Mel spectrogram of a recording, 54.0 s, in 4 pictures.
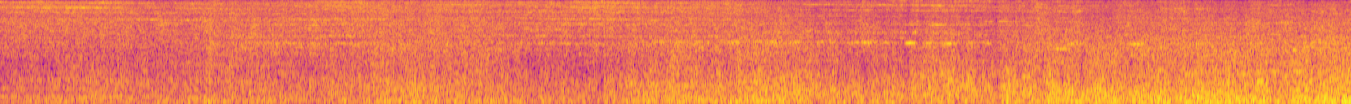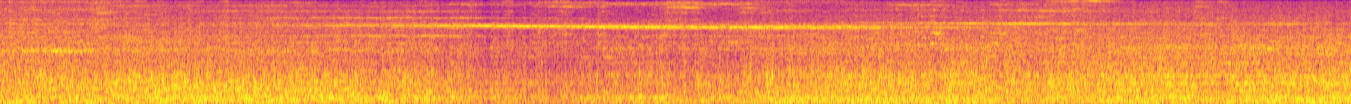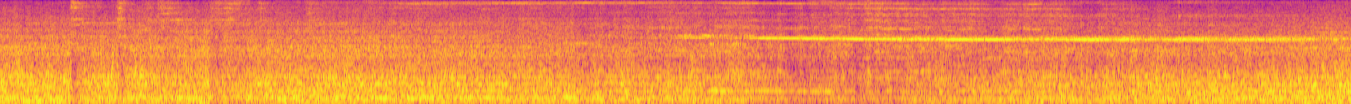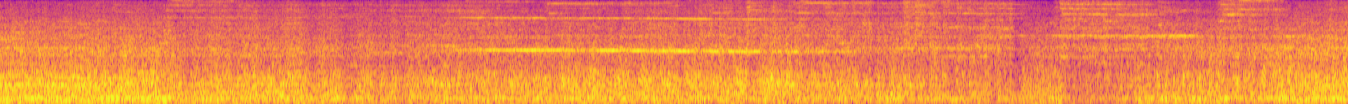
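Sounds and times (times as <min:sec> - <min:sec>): train wheels rumbling on rail: 0:00.0 - 0:54.0
high-pitched flange squeals: 0:05.3 - 0:11.7, 0:13.6 - 0:26.9, 0:28.6 - 0:40.7, 0:42.2 - 0:53.5.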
